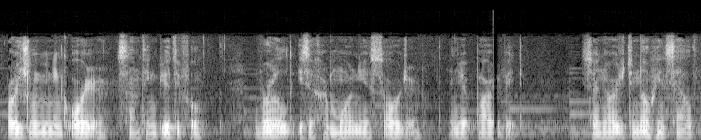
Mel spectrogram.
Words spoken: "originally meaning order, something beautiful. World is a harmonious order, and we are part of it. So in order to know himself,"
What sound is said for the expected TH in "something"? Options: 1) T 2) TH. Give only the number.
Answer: 2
